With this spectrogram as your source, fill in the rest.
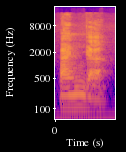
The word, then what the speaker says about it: Bangor: Um he was born in Bangor. Is that how you say it? Banga. Banga.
